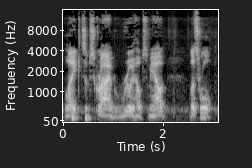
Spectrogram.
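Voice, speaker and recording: An American man hosting a casual beer review to camera, talking in halting, clipped short phrases. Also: lowish voice, steady tone, fairly bright tone. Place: small room at home, indoors.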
